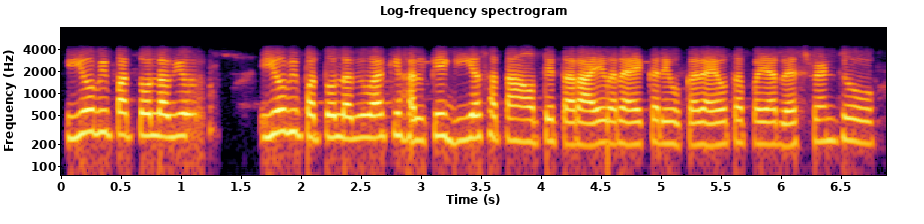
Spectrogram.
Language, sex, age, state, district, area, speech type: Sindhi, male, 45-60, Uttar Pradesh, Lucknow, rural, conversation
